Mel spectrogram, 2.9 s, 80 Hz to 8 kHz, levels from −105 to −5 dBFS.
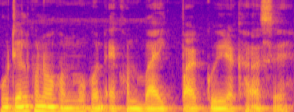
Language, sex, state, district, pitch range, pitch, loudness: Assamese, male, Assam, Sonitpur, 95-105 Hz, 95 Hz, -15 LUFS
